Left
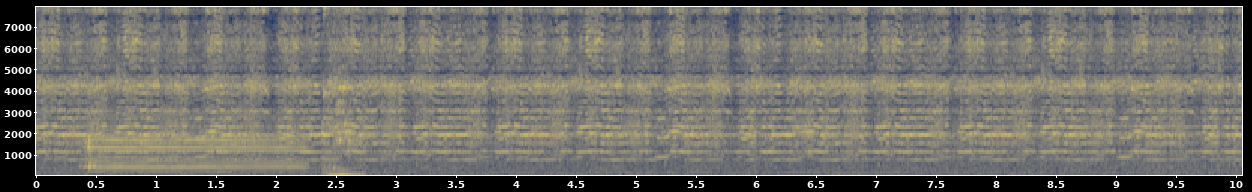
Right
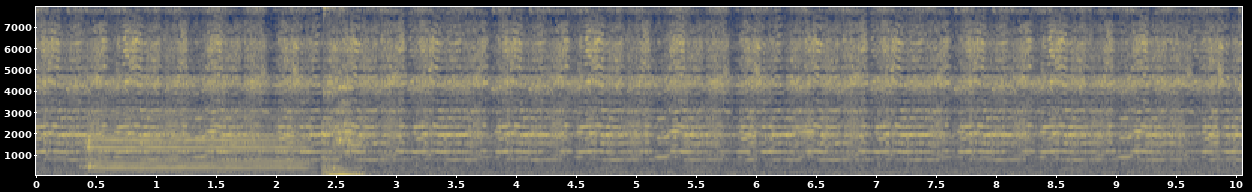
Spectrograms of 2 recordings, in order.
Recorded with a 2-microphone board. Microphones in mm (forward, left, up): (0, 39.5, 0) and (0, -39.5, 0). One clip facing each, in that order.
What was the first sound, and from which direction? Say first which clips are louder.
A camera shutter: left 2 dB; 10° left (ahead or behind).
